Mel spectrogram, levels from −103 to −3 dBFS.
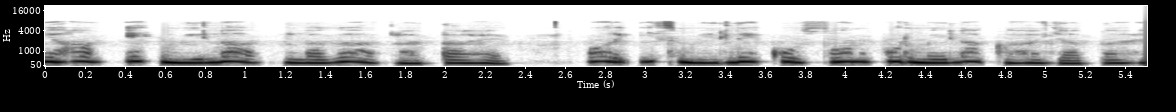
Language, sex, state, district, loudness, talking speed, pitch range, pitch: Hindi, female, Bihar, Supaul, -13 LUFS, 150 wpm, 205-285 Hz, 245 Hz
